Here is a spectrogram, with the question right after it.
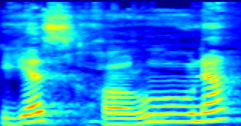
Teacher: واو پر جزم ہے، یہ جزم والی واو واو مدہ کہلاتی ہے، اسے تھوڑا لمبا کرنا ہے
